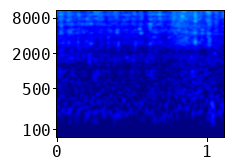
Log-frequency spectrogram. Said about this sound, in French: C'est un bruit de cascade qui se fait entendre. Le ruissellement de l'eau sur un rocher.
